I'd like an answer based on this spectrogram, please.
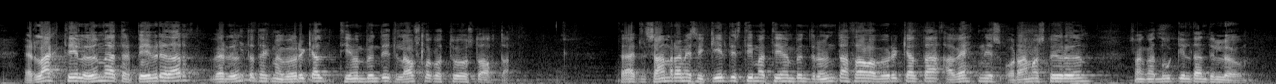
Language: Icelandic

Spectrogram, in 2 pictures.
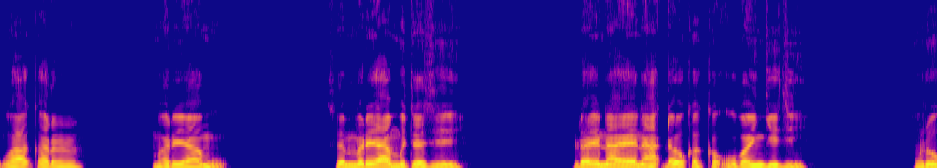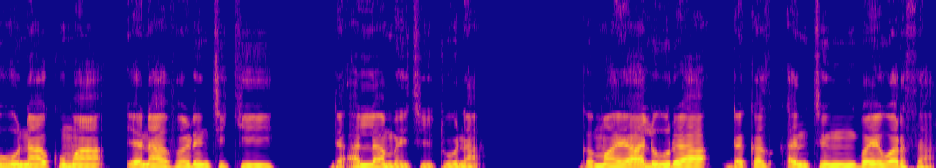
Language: Hausa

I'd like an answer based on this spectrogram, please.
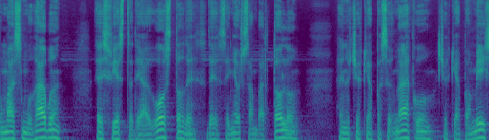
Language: Rayón Zoque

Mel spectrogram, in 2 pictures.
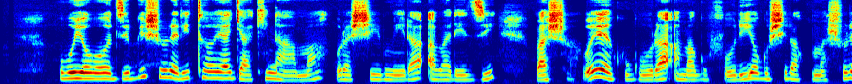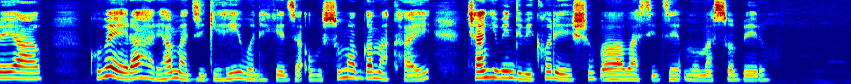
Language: Rundi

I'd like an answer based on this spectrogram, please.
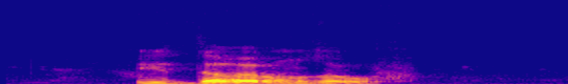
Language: Kabyle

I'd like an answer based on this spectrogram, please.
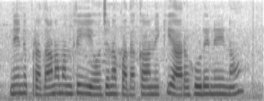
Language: Telugu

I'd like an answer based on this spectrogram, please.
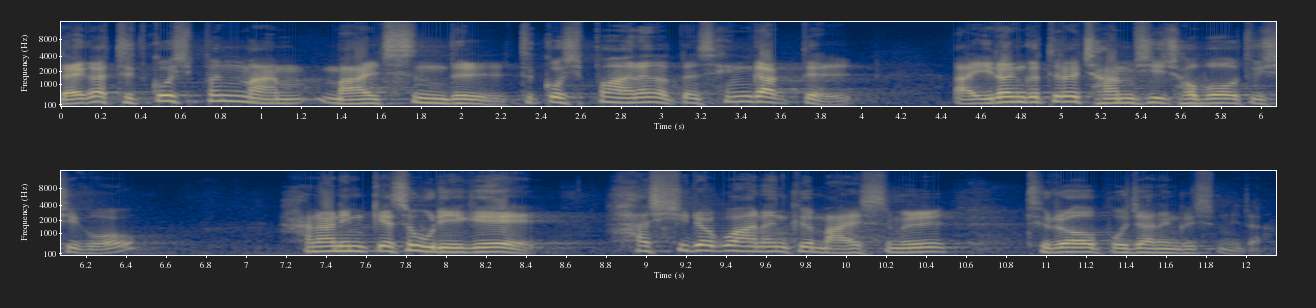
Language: Korean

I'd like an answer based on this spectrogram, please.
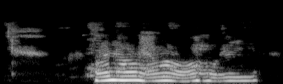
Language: Chinese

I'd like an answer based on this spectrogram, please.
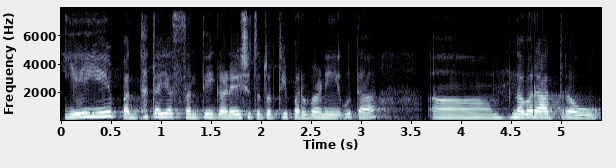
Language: Sanskrit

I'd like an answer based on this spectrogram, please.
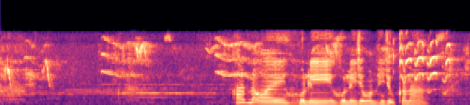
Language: Santali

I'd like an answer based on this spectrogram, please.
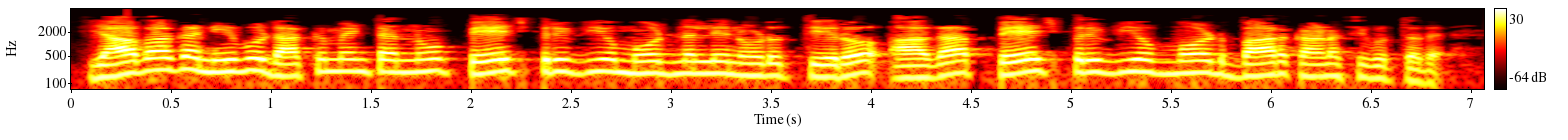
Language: Kannada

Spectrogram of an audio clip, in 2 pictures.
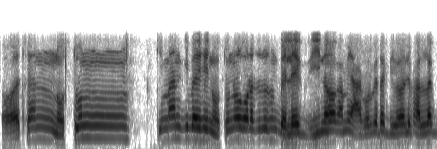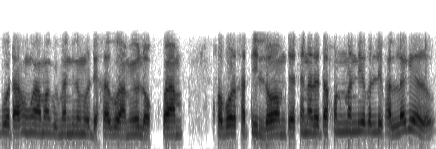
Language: Assamese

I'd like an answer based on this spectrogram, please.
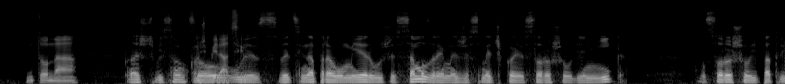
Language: Slovak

